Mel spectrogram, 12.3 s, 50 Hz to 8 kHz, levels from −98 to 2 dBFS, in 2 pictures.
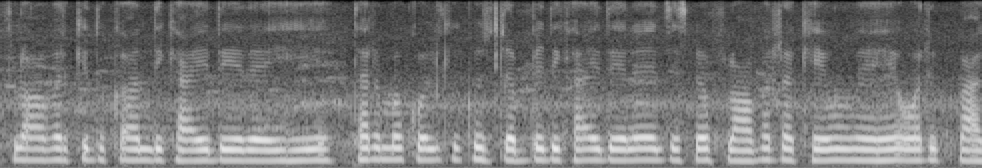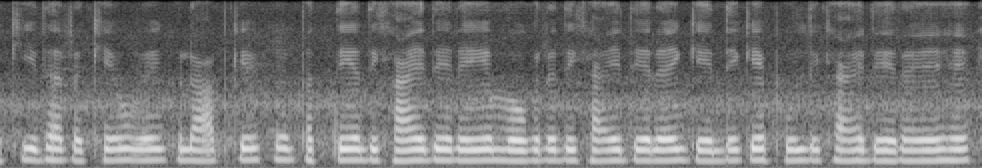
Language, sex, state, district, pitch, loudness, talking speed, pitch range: Hindi, female, Bihar, Gaya, 190 Hz, -15 LUFS, 230 wpm, 185-195 Hz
